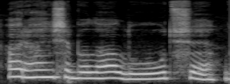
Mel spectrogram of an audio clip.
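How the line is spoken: Sighing. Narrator (Russian): вздохнул Дракоша

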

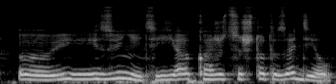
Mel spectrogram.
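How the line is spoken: Flustered mutter. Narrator (Russian): растерянно пробормотал Лев Павлиныч

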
